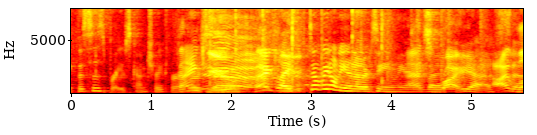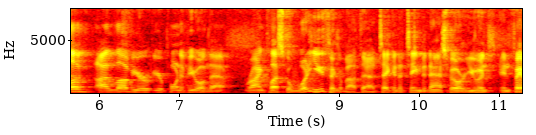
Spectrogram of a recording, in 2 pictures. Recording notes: BRAVES COUNTRY PODCAST LIVE at SMITH’S OLDE BAR - PRESENTED BY LIVE AT THE PRINT SHOP!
